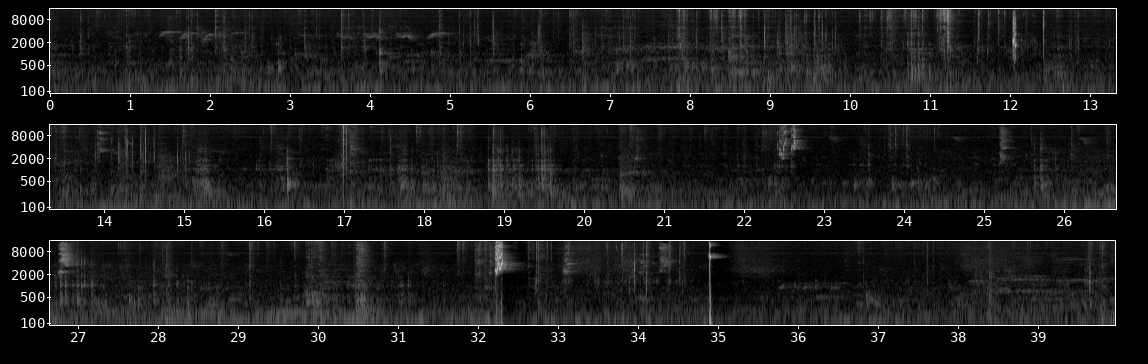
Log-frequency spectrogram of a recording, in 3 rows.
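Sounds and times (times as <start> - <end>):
lovebirds chirping: 0.0 - 6.0, 22.3 - 23.4, 31.4 - 35.4
birds scratching and pecking: 0.0 - 39.9.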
